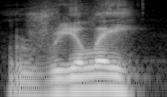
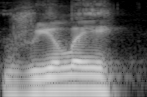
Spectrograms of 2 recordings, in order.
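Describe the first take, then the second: No difference in how they are said.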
